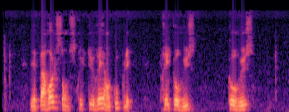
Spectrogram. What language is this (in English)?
French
